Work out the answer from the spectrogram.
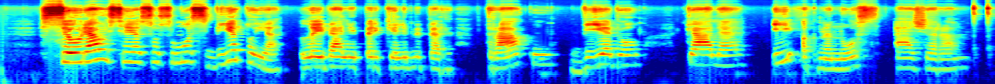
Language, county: Lithuanian, Vilnius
